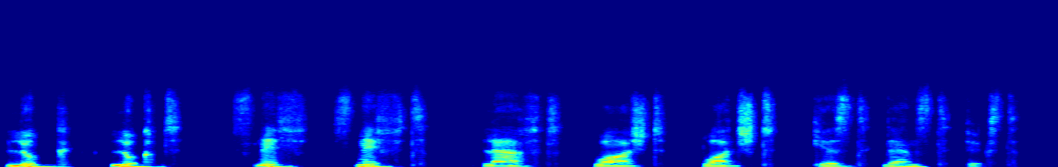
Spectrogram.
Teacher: هنا الإي دي تنطقت تي في الحالات دي. لما تيجي بعد الهيسينج ساوندز.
